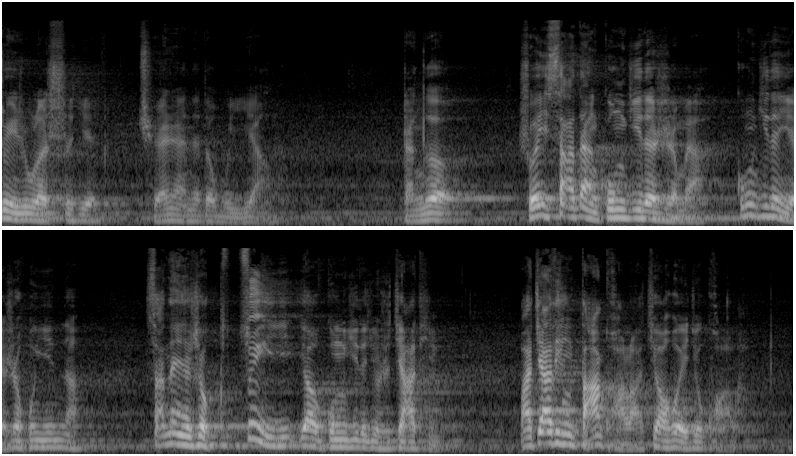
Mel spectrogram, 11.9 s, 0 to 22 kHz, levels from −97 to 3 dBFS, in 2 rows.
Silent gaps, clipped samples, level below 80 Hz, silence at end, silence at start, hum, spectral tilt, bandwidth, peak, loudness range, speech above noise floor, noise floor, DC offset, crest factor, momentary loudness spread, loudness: none; under 0.1%; -70 dBFS; 0.15 s; 0 s; none; -5.5 dB/octave; 15.5 kHz; -14 dBFS; 7 LU; 26 dB; -60 dBFS; under 0.1%; 22 dB; 18 LU; -34 LUFS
